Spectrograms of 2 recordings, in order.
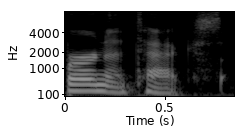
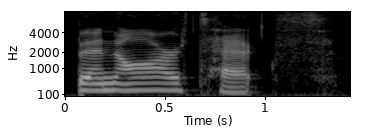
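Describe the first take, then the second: First: The R sound comes before the N. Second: The R sound comes after the N. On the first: The speaker calls it wrong. "not Bernatex" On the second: The speaker calls it right. "pronounce Benartex"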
